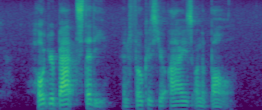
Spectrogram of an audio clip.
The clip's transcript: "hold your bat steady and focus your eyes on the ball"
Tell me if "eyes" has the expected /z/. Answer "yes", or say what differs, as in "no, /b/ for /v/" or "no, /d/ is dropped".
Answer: yes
